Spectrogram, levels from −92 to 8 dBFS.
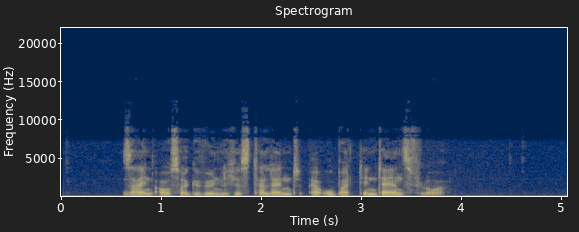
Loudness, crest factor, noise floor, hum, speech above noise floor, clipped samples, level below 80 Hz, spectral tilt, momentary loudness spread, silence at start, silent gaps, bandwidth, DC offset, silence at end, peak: -21 LUFS; 20 dB; -52 dBFS; none; 31 dB; under 0.1%; -48 dBFS; -3.5 dB/octave; 8 LU; 0.05 s; none; 9.6 kHz; under 0.1%; 1.2 s; -2 dBFS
